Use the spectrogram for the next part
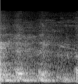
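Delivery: soft airy chuckle; a short breathy laugh; amused soft chuckle. Real, not acted. Speaker laughs at reply.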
